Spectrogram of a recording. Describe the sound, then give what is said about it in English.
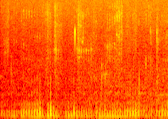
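A young female kitten, not yet a year old, purrs steadily, a low rumbling pulse repeating in a continuous rhythm with a few soft clicks and rustles, no talking. “It's my cat Raven. She's still a kitten yet, not even a year old.”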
